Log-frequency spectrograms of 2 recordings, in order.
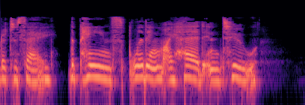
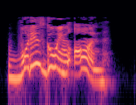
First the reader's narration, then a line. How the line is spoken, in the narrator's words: Senator Cruz cried somewhere above us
